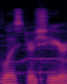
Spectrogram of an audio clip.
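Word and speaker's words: Worcestershire: jono wants to say worst to Sure sauce Worster sugar how am I going to do this I need a reference I might have to draw redraw large parts of this one it's actually pronounced Worcester Shear sauce so you say so you say okay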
